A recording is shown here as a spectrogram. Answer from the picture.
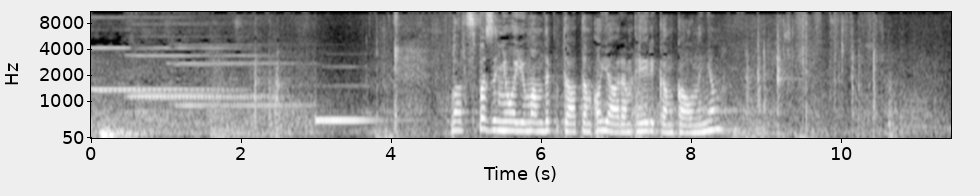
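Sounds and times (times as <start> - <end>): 
parliament chamber bell: 0.0 - 3.7
speech: 4.8 - 8.5.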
